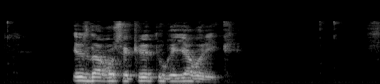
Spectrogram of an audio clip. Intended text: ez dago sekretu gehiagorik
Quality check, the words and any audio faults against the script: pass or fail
pass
